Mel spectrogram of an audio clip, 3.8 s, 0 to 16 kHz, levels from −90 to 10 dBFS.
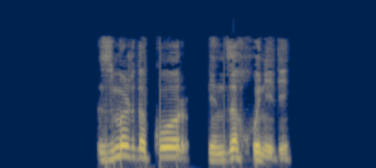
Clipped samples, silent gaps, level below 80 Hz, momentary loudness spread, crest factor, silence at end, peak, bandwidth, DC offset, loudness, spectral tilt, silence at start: under 0.1%; 2.02-2.09 s; -52 dBFS; 10 LU; 18 dB; 0.85 s; 0 dBFS; 7.8 kHz; under 0.1%; -16 LUFS; -6.5 dB/octave; 1 s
